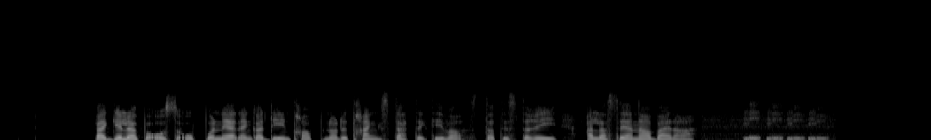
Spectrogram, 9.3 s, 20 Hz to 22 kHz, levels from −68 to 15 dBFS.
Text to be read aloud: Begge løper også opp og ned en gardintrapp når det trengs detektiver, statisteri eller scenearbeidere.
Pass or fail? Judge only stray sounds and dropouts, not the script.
fail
